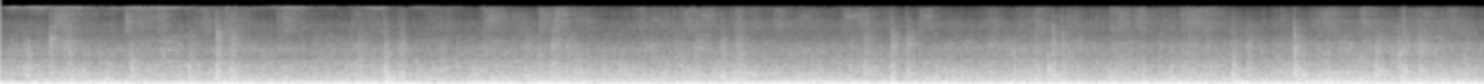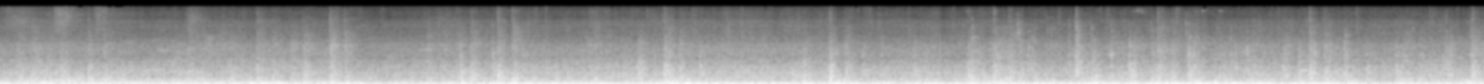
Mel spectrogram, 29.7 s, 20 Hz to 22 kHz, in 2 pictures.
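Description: Inside a JR 415 series electric multiple unit under way: a steady low rumble of wheels and running gear with scattered rail-joint clacks. A steady hum is heard at the start and comes back near the end.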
